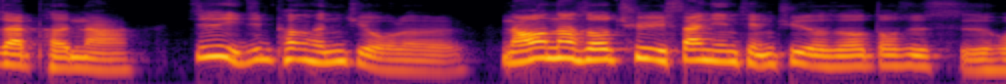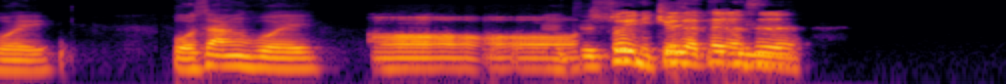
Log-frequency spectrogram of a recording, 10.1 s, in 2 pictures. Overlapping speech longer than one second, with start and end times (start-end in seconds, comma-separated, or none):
7.7-9.0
